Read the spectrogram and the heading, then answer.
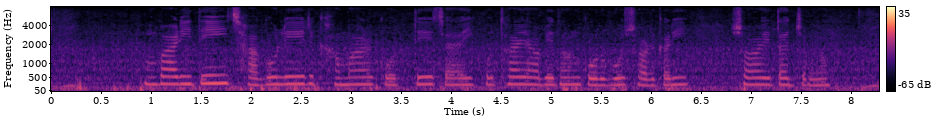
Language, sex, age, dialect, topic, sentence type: Bengali, female, 18-24, Rajbangshi, agriculture, question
